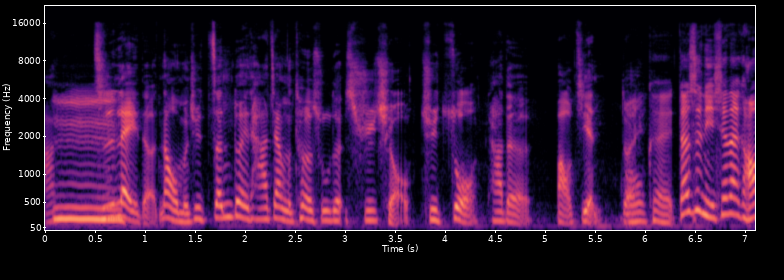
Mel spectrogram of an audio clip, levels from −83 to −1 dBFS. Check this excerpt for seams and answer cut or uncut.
cut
